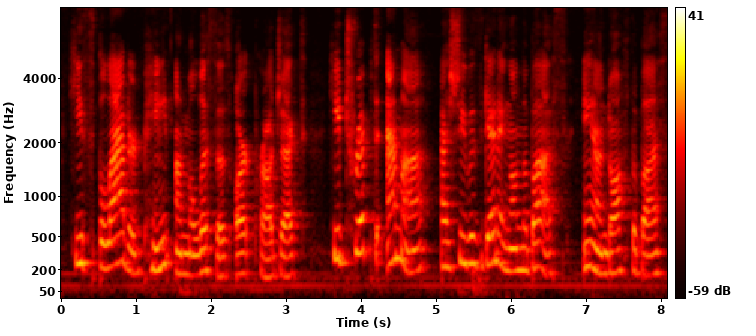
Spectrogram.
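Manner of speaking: ordinary delivery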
